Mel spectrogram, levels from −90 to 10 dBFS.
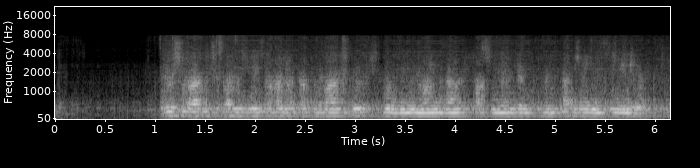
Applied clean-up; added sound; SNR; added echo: neural separator model SepFormer DNS4.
